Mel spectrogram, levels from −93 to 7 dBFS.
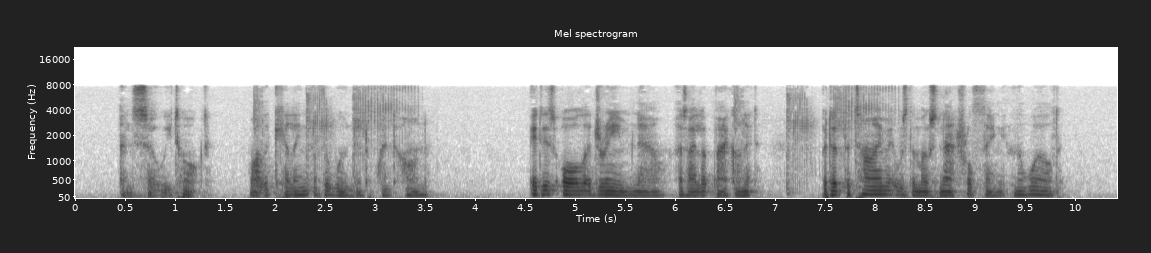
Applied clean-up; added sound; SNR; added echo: none; Fart; 17 dB; none.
